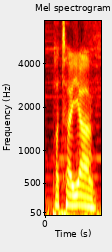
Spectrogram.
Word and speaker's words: Pattaya: By the way, the correct way to pronounce the name of the city is by stressing the last syllable, Pattaya.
